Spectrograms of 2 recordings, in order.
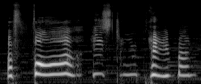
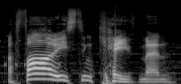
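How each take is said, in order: First: It is said in a put-on character voice. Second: It is said in the speaker's ordinary voice.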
